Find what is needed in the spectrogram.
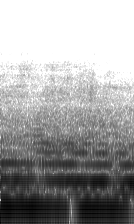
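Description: Single-engine propeller light airplane running with a steady, low engine-and-propeller drone, dipping slightly about a second in.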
